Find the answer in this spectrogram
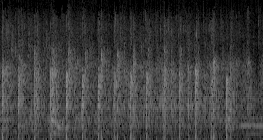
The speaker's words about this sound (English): Could you clap one more time, please?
